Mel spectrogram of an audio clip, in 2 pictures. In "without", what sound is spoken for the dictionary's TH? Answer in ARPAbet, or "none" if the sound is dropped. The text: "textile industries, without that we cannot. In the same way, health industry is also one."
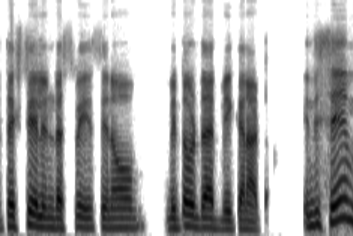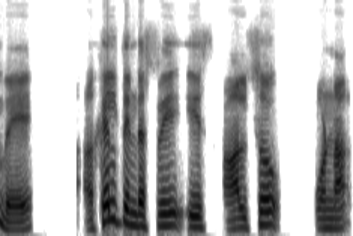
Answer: T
